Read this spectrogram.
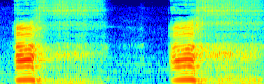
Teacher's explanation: sifat alhams ya ketika dia sukun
